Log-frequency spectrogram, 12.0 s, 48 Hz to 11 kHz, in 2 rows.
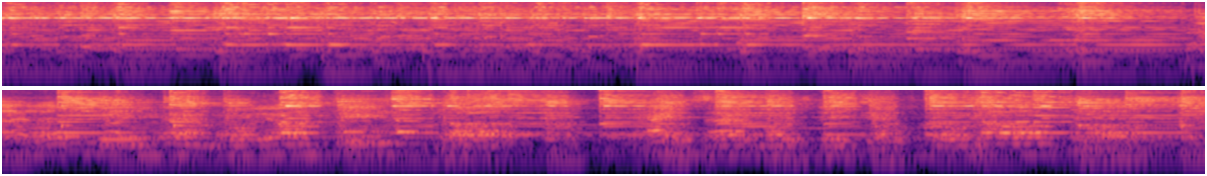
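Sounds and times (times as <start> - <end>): ringing drone strings: 0.0 - 12.0
zithers strumming folk melody: 0.0 - 12.0.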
